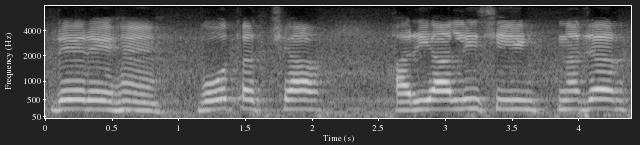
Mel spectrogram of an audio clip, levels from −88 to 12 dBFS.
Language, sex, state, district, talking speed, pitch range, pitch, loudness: Hindi, female, Haryana, Rohtak, 110 wpm, 235-250 Hz, 245 Hz, -13 LUFS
